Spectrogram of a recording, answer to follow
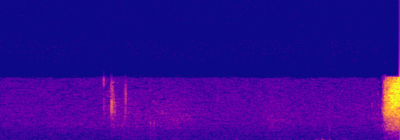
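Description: Near silence in a pause of speech, broken by a short faint click about half a second in and another near the end, just before a man's voice begins.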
